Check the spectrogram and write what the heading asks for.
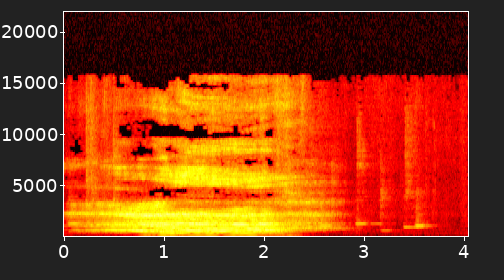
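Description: A man's long, drawn-out wordless vocal moan, sliding down in pitch over about two and a half seconds before fading out.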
